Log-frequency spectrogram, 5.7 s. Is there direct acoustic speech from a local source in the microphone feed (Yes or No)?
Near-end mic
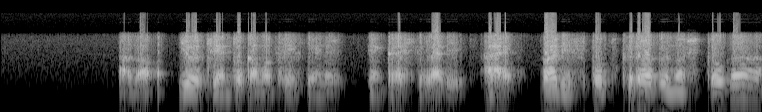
Yes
